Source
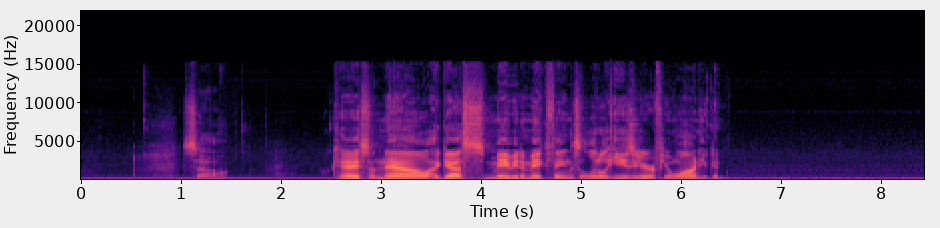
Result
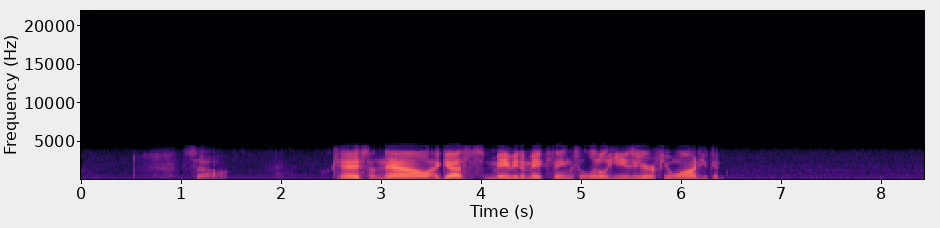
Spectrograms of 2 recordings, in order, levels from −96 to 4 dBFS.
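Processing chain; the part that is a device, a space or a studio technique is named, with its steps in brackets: telephone (BPF 310–3200 Hz; A-law 64 kbps 8000 Hz)

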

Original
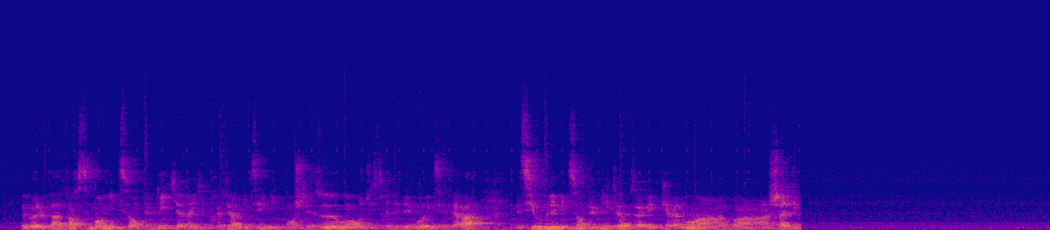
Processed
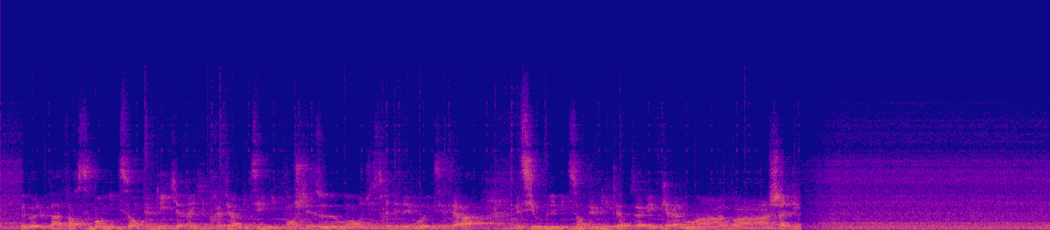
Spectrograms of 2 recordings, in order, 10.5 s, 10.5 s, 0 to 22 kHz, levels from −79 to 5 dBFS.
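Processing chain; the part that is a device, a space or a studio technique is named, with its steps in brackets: upward and downward compression (upward compressor, threshold -28 dBFS; compressor 6:1, threshold -28 dBFS, peak gain reduction 8.5 dB); gain +5.5 dB

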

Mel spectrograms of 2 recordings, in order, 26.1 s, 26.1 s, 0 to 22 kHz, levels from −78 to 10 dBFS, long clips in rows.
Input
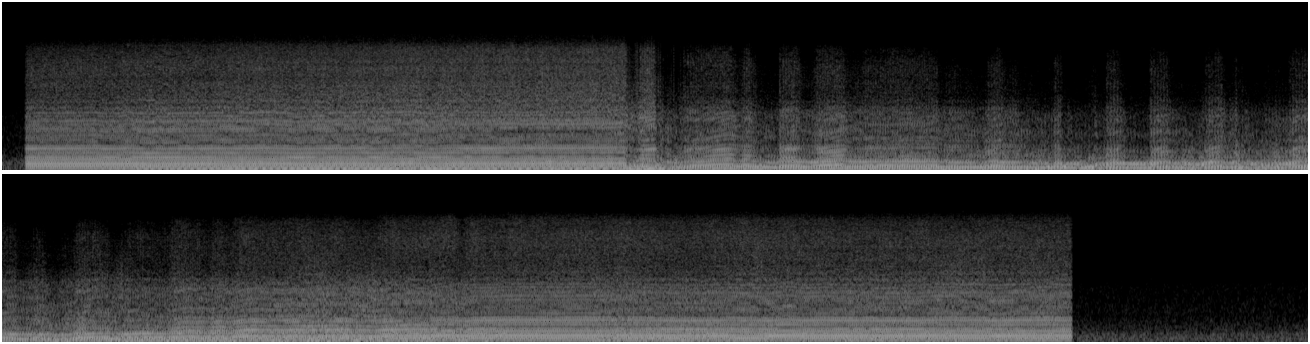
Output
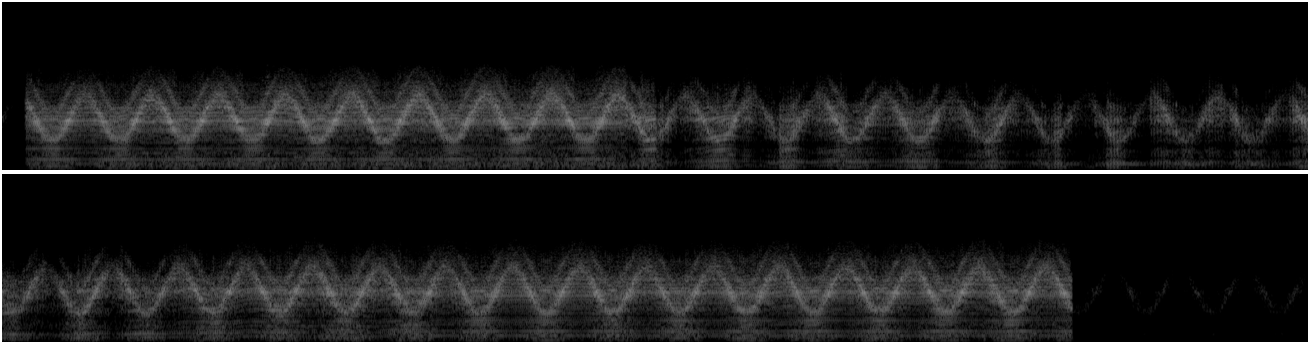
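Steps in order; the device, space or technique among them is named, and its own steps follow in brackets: wah-wah guitar rig (wah 1.5 Hz 710–2200 Hz, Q 6; tube stage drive 44 dB, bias 0.75; speaker cabinet 81–3600 Hz, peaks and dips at 290 Hz -5 dB, 560 Hz -10 dB, 1200 Hz +9 dB, 1700 Hz +7 dB, 2500 Hz +4 dB); gain +7 dB

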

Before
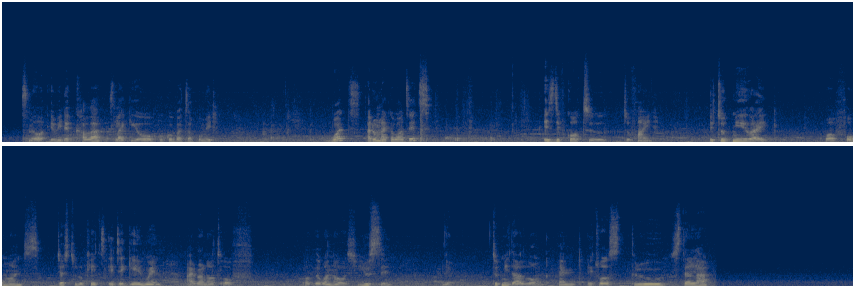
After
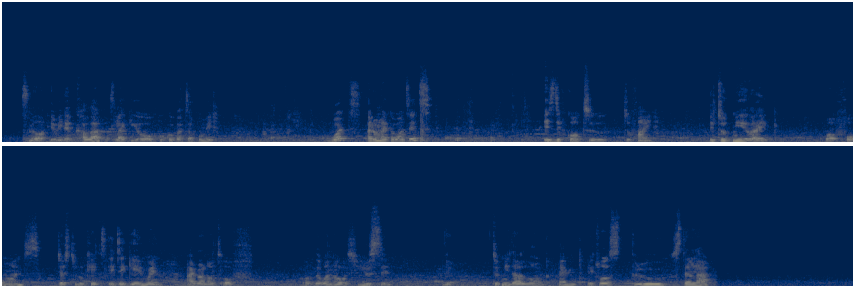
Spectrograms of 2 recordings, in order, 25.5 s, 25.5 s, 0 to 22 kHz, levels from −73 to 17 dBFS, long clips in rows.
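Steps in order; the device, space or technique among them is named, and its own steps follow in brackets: double-tracked vocal (doubler 19 ms -11 dB; chorus 0.6 Hz, delay 17 ms, depth 3.4 ms); gain -4 dB

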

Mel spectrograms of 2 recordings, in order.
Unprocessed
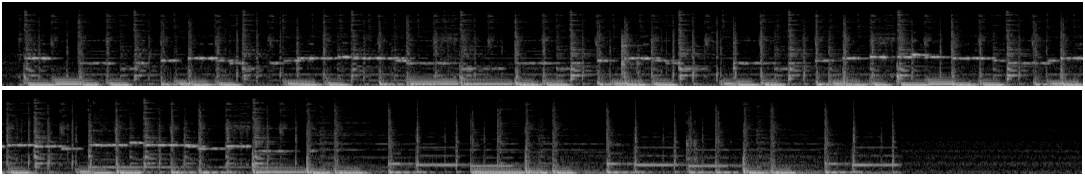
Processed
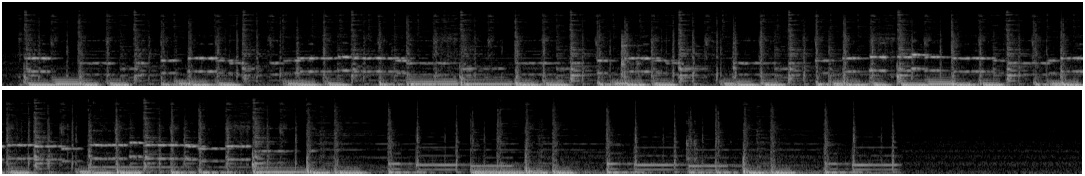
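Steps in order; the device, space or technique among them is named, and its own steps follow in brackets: octave pedal (harmoniser -12 st -8 dB); gain -2 dB

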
